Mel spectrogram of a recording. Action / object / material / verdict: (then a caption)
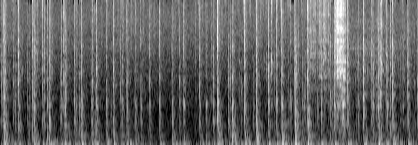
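tap / thin ribbed plastic packaging tray / plastic / none. Fingertips and nails tap rapidly on an empty, hollow, ribbed white plastic packaging insert tray held upright and then tilted on a bed. The quiet, steady run of short clicking taps carries a dull, hollow low thump, with a brief bright hiss near the end.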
